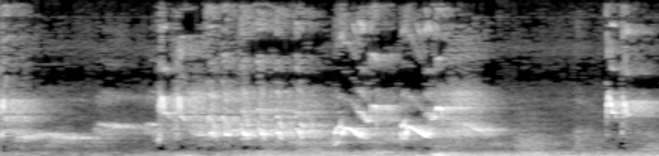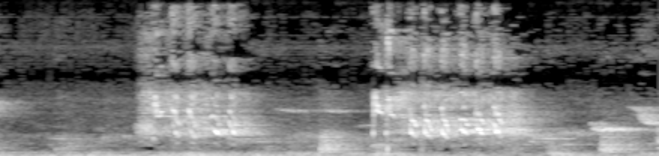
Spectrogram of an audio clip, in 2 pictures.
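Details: Oriental magpie-robin (kacer) delivering bursts of rich, scratchy warbling and high trills, then squeaky notes, in phrases of one to two seconds separated by short pauses.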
